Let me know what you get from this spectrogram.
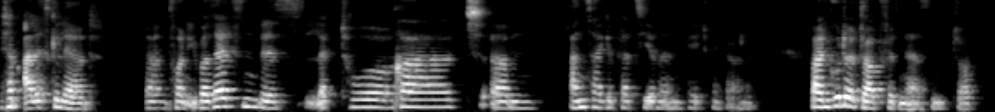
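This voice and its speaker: A woman in her fifties from the United States with an American accent, telling her story in a relaxed interview and pausing often to search for words. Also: lowish voice, gravelly, reverberant, rough recording. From United States (Detroit). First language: English. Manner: halting, many fillers, laughs often. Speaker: interview guest. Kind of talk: casual interview talk.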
